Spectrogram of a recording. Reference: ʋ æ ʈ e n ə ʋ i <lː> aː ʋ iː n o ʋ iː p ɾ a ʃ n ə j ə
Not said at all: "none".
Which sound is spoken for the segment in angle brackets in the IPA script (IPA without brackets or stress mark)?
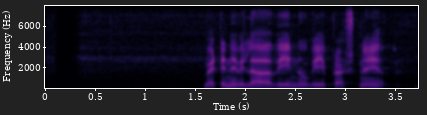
l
